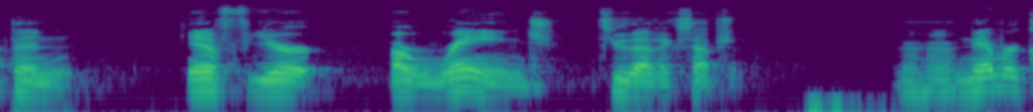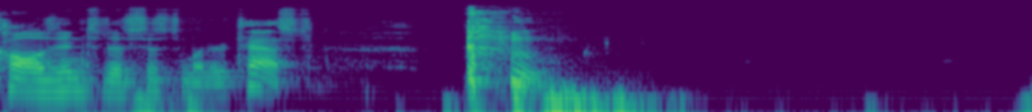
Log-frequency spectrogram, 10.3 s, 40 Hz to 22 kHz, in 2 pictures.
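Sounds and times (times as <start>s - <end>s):
speech: 0.0s - 3.8s, 4.5s - 6.8s
single harsh cough with rasping tail: 7.5s - 8.3s.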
